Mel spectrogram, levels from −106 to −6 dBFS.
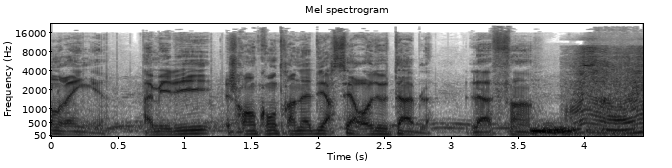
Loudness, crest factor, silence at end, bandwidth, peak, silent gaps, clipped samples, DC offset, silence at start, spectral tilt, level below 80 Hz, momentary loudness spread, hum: -11 LUFS; 10 dB; 0 s; over 20 kHz; -2 dBFS; none; under 0.1%; under 0.1%; 0 s; -3.5 dB/octave; -40 dBFS; 8 LU; none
